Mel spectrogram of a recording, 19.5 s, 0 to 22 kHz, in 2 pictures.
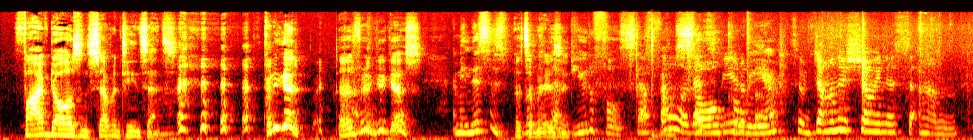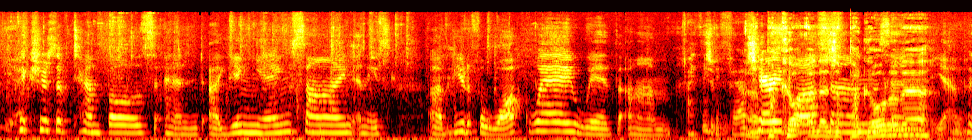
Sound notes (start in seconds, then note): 1.8 laughing; 5.7 voiceover; 8.1 voiceover; 18.3 voiceover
